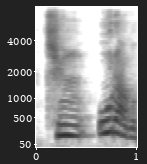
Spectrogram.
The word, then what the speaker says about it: 증오: 그래서 나중에는 증오라고 발음됩니다. 악이 아니라 발음이 오로 바뀌었습니다.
